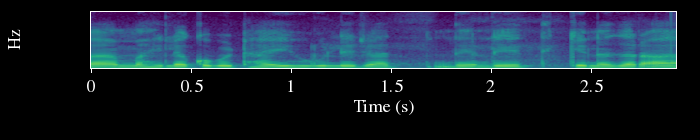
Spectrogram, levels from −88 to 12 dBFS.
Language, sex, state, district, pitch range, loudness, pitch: Hindi, female, Chhattisgarh, Raipur, 180-195 Hz, -17 LUFS, 185 Hz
